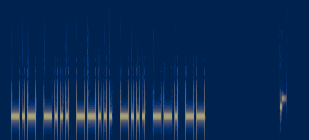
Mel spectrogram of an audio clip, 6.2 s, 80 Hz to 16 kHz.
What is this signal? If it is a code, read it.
Morse code, heard as a keyed tone, about 22 wpm, 700 Hz. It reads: KB7BGM
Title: USA Call Signs Repeated 3x 22wpm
